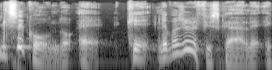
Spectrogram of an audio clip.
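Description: The man's voice has a dark, mellow tone and is somewhat breathy. He speaks at a moderate pace over a quiet background. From Italy, Veneto (Padua); Veneto, Italy. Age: 60s. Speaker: economics professor. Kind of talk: interview; interview answer. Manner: halting, with self-corrections. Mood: argumentative, lively. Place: hall. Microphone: handheld.

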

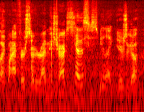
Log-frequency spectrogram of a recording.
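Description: Light background noise sits under a man's voice, which sounds dry with no echo. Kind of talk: casual vlog chat. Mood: amused, laughing. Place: car. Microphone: phone near.

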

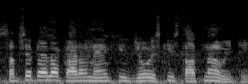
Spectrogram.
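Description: Speaking at a moderate pace, a man uses a fairly high pitch and a slightly mellow tone, with ordinary pitch variation.

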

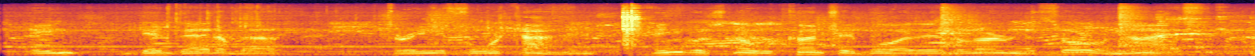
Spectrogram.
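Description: A man talks at a moderate pace over loud music in the background. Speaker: storyteller. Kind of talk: storytelling anecdote. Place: cafe. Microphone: phone near.

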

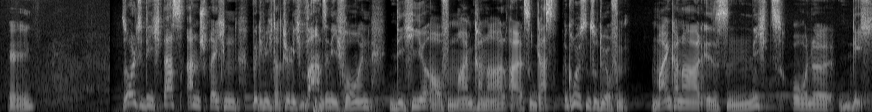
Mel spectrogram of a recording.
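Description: A man speaks very slowly at a medium pitch, with very wide pitch swings but very even loudness. Faint music plays in the background. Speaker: gaming video creator. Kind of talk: casual gameplay commentary; casual channel introduction. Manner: calm.

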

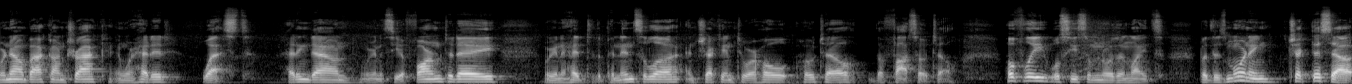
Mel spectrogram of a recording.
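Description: The speaker goes at a moderate pace with ordinary pitch variation and big swings in loudness. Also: man. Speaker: travel vlogger. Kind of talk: casual vlog chat. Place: home room. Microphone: phone near.

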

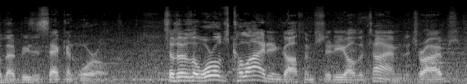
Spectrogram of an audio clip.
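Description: A man talks with an American accent. There is noticeable background noise. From Portland, Oregon. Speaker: street artist and poet. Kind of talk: interview answer. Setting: outdoors. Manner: fast, rapid-fire. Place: street. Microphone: phone near.

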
